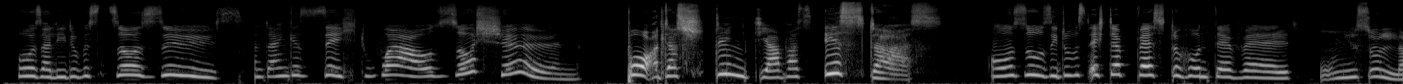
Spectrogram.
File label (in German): emotion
